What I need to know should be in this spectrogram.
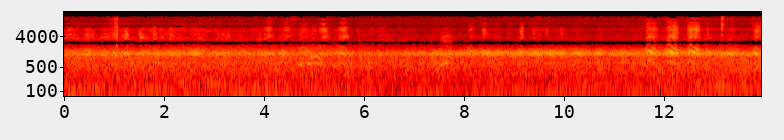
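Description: A large flock of birds chirps and calls overhead, outdoors.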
